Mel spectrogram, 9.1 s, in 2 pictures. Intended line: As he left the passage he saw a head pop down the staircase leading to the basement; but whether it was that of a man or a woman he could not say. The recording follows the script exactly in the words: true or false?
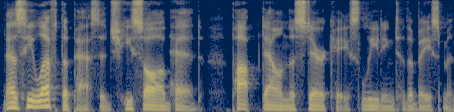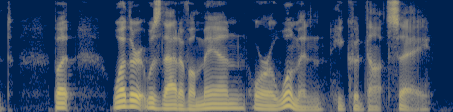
true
